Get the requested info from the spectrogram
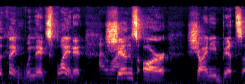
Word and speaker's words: shins: Okay, so the currency in the Ninth World is called S-H-I-N-S. Most people pronounce it shins. When I started reading it, I started pronouncing it shines. So I may say either word, don't fault me for that.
